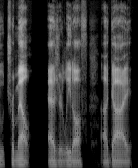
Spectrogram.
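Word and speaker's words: Trammell: Uh, that that is not how you say his name. It is Trel.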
